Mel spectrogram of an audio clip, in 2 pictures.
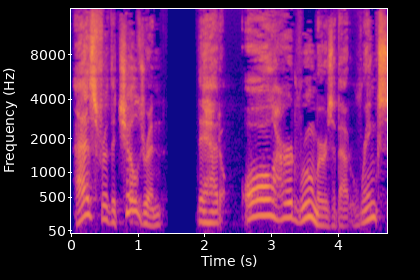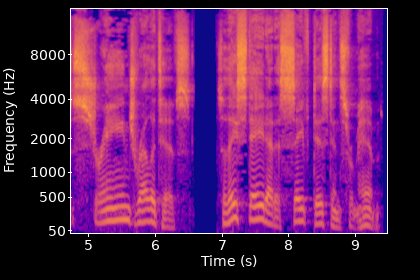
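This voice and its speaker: With a slightly high voice, he tells the story of a children's picture book aloud, expressive and deliberate in his delivery.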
